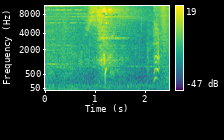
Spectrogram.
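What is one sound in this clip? A short bright chime rings as items are picked up.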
